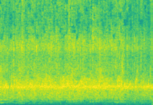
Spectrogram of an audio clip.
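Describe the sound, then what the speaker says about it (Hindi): Audience applause at a Vestige business event, a dense, steady wash of clapping that stays loud and continuous through the whole stretch with no talk over it. "उन सभी को दिल से तालियां बजा के उनका स्वागत करें।"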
